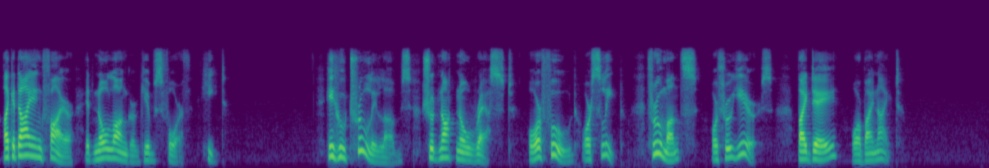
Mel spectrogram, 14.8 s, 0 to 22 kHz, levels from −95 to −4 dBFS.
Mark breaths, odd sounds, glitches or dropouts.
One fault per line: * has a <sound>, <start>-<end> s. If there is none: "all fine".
all fine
